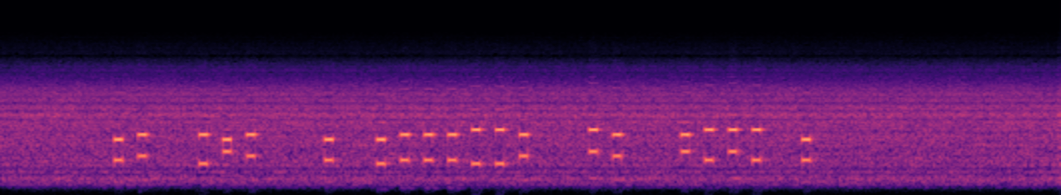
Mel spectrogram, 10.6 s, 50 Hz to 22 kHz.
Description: DTMF, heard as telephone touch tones, dialled by machine, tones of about 80 ms, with radio hiss and a squelch burst at the end. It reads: 48 2*8 4 1555338 #8 06#6 4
